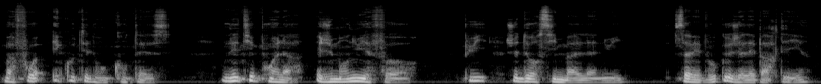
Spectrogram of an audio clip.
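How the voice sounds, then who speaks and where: A bored, teasing aging king, read by a man in a husky, dark voice. He talks in a languid, bantering way, a little brighter than plain narration. The scene comes from a storybook reading. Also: lowish voice, expressive, measured pace.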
